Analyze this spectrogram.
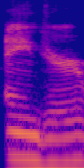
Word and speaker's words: Anger: So that is Jennifer Anger, Rhymes with Danger, which previously, now it's Good Times Homestead with Jen and Steve.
